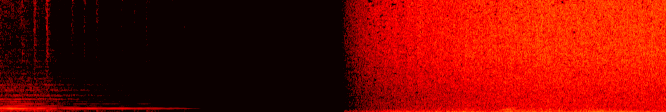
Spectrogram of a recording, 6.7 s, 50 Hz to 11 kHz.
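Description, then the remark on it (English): A brief musical tone fades into a moment of silence, then a loud, dense roar of heavy rain and storm noise surges in and keeps building, enveloping, with no voices: a storm at sea about 10 miles off the coast of Whitby, at 10:47 p.m. “We're out in a storm about 10 miles off the coast of Whitby.”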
